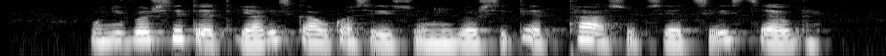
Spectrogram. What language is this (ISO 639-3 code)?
kat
